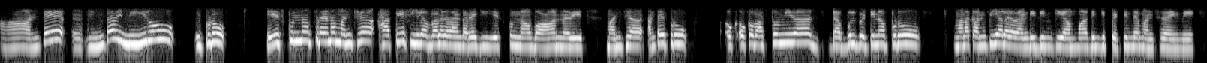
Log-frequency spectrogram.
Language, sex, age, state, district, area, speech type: Telugu, female, 18-30, Telangana, Mulugu, urban, conversation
